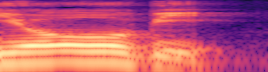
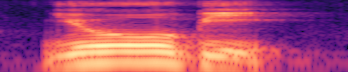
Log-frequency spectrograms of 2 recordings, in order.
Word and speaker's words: 曜日: 발음은 요비. 요비 요일의 요자 그래서 앞에 붙이면 그렇죠.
